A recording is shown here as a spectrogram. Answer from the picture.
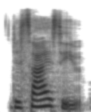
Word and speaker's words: decisive: Number three, decisive. It's not decisive, decisive, decisive, decisive.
